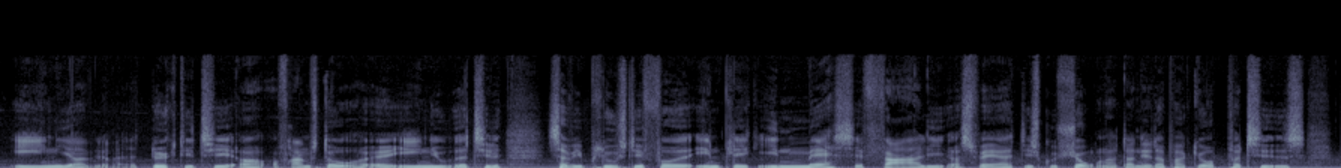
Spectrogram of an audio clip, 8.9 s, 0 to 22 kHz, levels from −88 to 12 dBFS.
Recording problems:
traffic noise; faint; throughout; 20 dB below the speech

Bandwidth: 14.5 kHz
